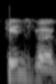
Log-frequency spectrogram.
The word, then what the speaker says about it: Ginsberg: It's Ginsberg, like the poet.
